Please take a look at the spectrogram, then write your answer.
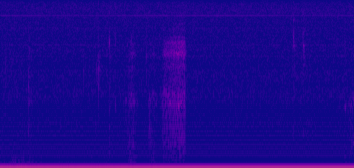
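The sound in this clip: Faint mouse clicks press through a virtual machine setup wizard to click the Finish button. A few short, soft clicks sit over a low steady hum, with no talking.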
